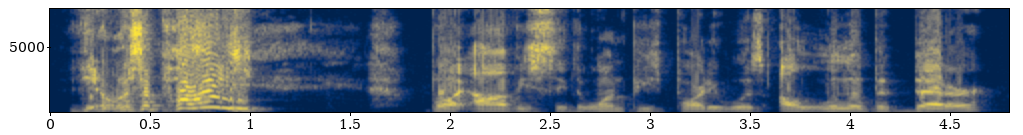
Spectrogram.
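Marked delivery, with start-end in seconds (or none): 0.1-1.1 loud mock-excited announcement; hyped up. Shown as a demonstration. Vlogger comparing two anime parties, loud hyped repeat. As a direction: belt it out with comic emphasis on "party". Same words hyped up for contrast.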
